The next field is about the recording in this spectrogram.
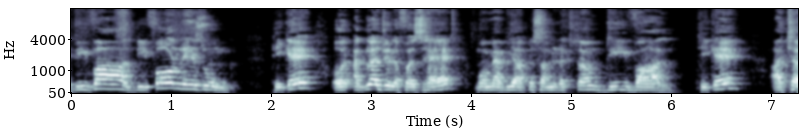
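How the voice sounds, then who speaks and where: A man with a Pakistani accent teaching a German vocabulary lesson, drawing out each German word slowly and asking his students questions. Urdu is his first language. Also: fairly high pitch, a little mellow. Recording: echoey room.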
